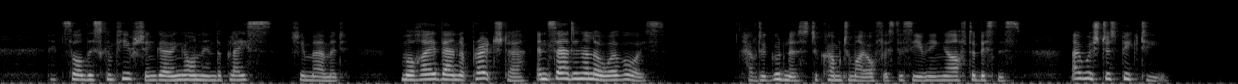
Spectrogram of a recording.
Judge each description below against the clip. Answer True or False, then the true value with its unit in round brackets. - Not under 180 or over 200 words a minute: True (190 wpm)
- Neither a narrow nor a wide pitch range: True (3.3 semitones)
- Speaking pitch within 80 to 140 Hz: False (205 Hz)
